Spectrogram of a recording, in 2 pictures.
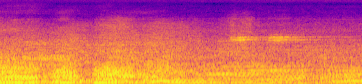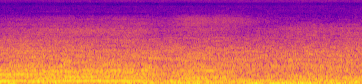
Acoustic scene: street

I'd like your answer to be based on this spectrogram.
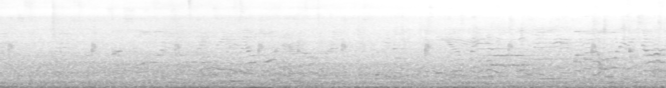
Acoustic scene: street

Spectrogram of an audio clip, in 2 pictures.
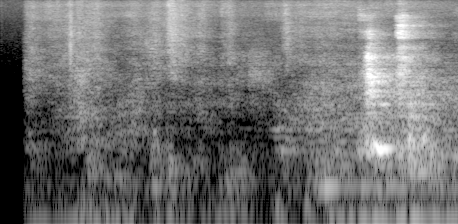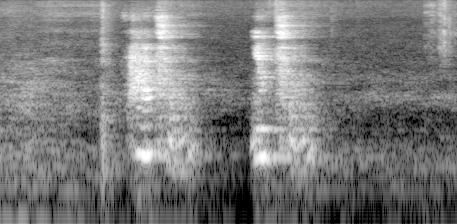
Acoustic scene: elevator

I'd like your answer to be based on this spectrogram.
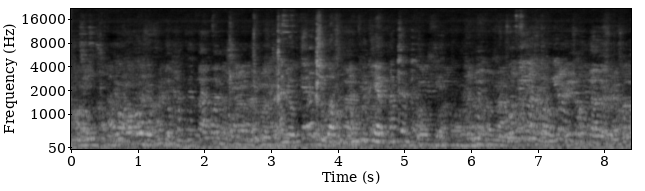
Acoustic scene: crowded indoor space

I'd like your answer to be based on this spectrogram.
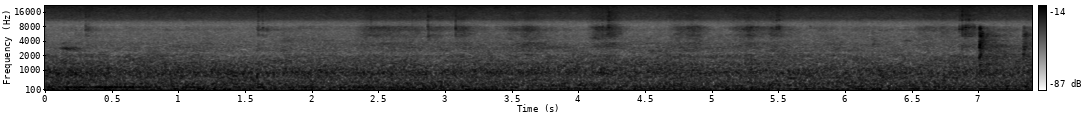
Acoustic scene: residential area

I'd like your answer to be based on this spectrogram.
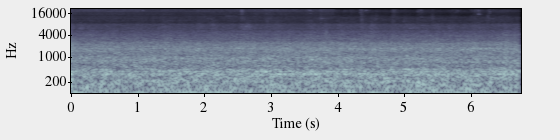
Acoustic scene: subway station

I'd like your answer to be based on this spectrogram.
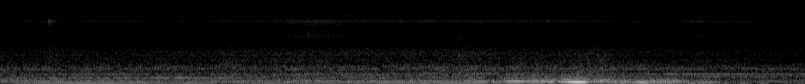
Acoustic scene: elevator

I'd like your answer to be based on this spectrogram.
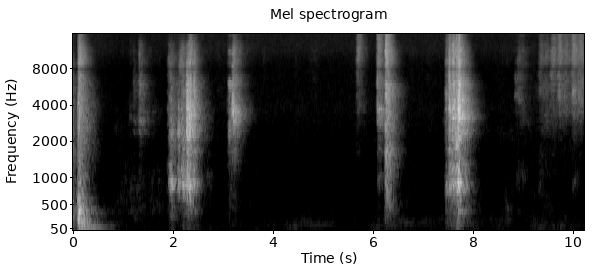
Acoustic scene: restroom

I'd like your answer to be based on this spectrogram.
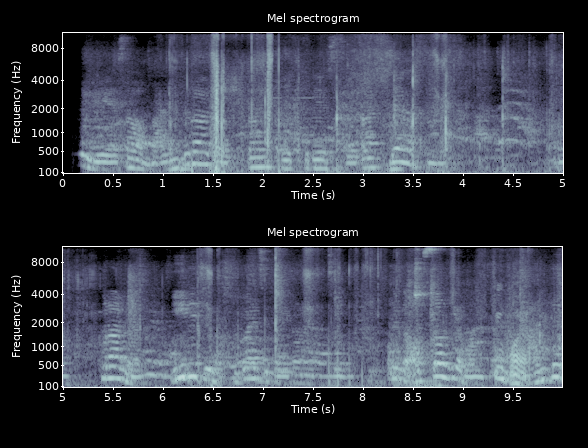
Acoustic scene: crowded indoor space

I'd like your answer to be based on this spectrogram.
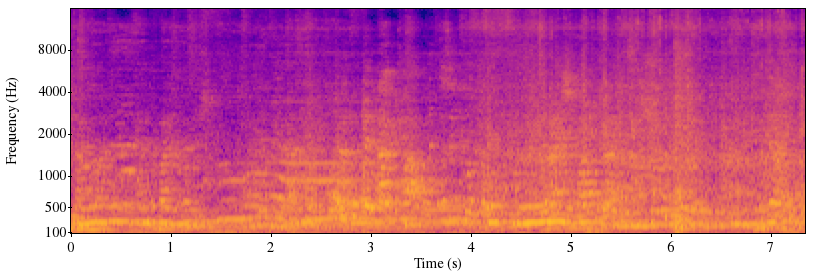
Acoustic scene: cafe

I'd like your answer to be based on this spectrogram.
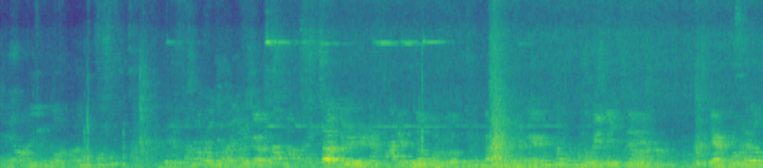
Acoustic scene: cafe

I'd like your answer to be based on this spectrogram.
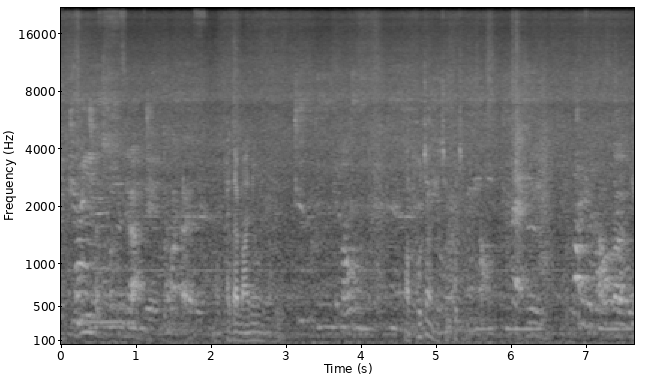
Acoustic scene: restaurant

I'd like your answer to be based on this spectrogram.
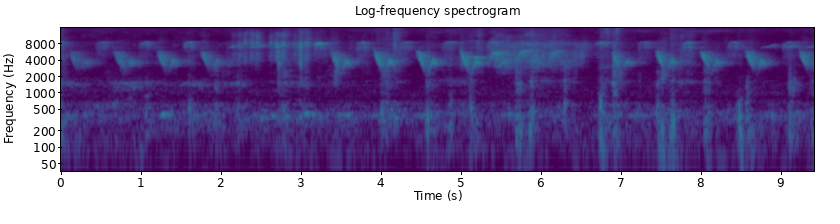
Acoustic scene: park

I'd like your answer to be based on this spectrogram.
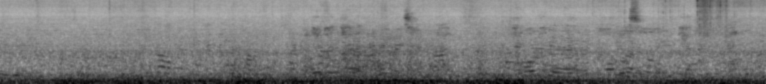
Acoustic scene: subway train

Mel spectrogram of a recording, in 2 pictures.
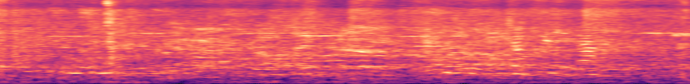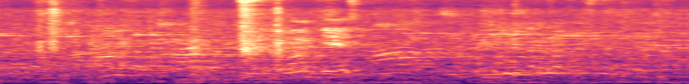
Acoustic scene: subway station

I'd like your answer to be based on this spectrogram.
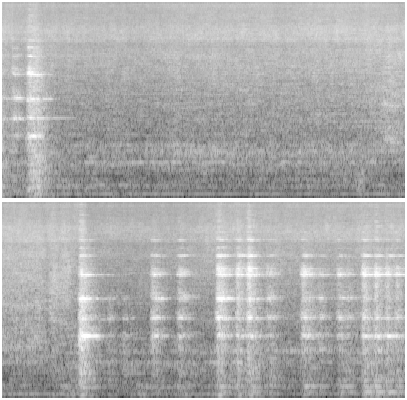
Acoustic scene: kitchen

